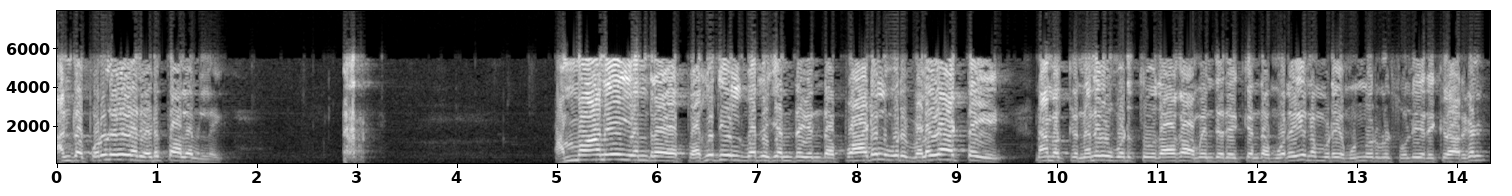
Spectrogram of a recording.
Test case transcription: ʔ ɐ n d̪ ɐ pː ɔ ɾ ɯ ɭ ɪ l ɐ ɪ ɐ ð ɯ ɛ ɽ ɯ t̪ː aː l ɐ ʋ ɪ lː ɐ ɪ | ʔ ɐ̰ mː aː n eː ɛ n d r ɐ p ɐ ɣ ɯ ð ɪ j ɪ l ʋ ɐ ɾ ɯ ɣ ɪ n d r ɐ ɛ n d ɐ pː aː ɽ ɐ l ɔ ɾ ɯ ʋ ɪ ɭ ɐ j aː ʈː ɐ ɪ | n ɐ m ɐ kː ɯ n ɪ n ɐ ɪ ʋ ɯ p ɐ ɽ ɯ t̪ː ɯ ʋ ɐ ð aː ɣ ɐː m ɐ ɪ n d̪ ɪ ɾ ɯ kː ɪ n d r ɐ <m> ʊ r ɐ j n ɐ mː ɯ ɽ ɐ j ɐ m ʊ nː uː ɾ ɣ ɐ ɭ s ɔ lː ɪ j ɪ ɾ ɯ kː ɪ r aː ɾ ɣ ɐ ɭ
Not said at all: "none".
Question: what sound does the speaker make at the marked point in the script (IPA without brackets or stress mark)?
m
